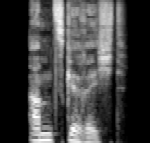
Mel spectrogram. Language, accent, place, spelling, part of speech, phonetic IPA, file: German, Germany, Berlin, Amtsgericht, noun, [ˈamt͡sɡəˌʁɪçt], De-Amtsgericht.ogg
- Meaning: local / district court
